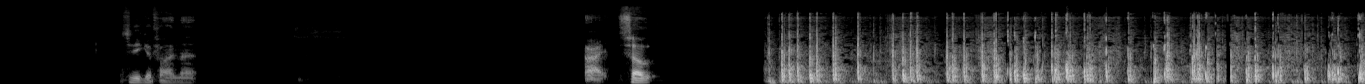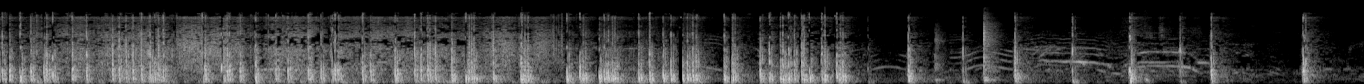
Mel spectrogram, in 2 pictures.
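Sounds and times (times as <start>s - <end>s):
speech: 1.2s - 2.1s, 5.9s - 6.6s
fireworks show exploding with loud bangs and crackling bursts: 7.6s - 27.2s
people cheering: 8.0s - 27.2s.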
